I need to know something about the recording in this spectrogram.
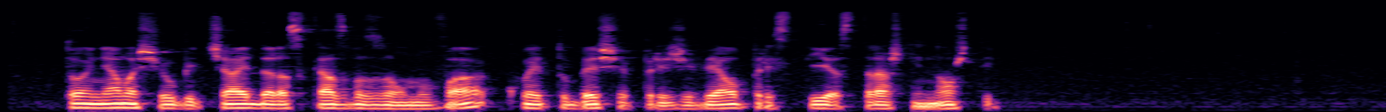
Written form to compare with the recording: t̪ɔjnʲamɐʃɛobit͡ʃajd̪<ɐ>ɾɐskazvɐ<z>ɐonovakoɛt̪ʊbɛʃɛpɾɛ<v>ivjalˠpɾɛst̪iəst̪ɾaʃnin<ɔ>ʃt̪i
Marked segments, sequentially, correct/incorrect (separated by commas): correct, correct, incorrect, correct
